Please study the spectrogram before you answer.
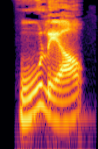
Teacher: Using two rising tones, say boring.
